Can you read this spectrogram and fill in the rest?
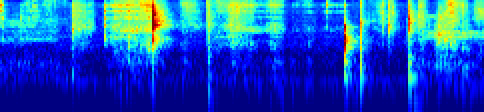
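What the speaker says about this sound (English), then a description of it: "take my bone folder, and just burnish my fold" Bone folder burnishing the fold of a paper card base, a series of short, quiet scraping and rubbing strokes in an irregular rhythm, close up against near silence.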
